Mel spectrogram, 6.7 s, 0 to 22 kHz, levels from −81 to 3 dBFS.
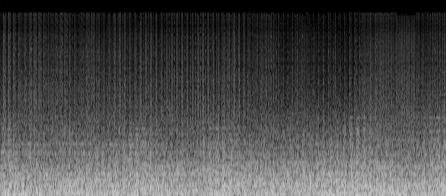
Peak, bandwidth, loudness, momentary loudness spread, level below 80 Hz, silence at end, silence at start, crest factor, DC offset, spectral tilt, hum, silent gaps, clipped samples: -6 dBFS; 17 kHz; -21 LUFS; 2 LU; -24 dBFS; 0 s; 0 s; 14 dB; under 0.1%; -7.5 dB/octave; none; none; under 0.1%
